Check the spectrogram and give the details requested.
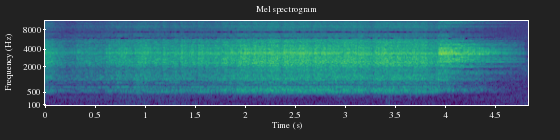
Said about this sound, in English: This one is Drum Roll.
